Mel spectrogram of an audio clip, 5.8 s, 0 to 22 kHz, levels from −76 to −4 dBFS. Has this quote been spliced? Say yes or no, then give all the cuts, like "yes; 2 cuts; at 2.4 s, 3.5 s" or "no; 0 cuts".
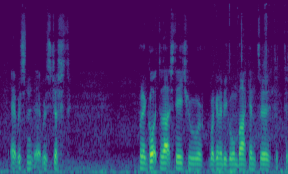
yes; 1 cut; at 4.2 s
